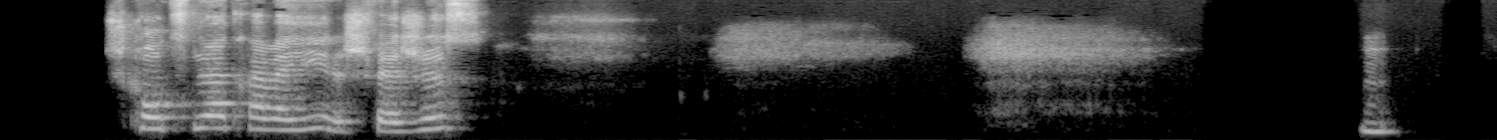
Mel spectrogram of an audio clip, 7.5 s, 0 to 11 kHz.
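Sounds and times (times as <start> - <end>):
speech: 0.6 - 2.5, 6.8 - 7.1
slow deliberately noisy breathing to ease stress: 2.6 - 5.9.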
